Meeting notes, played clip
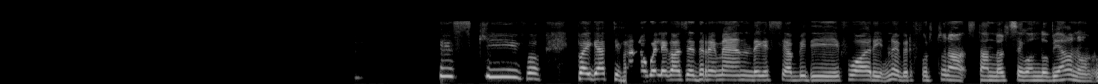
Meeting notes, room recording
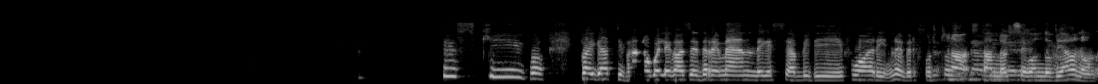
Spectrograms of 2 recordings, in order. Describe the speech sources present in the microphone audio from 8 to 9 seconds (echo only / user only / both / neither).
echo only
